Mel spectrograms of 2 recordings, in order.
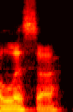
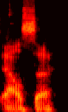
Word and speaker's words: Elsa: I do in Ontario, someone corrects me on Elsa Craig. I always call it Alyssa and then Elsa. Somebody explains to me it's Elsa.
